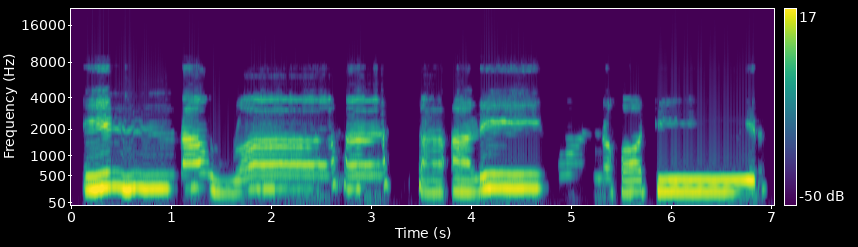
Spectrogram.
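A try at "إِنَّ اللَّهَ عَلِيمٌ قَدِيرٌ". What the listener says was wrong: Didengungkan dulu tanwin bertemu kopnya. Alimun qadir. Ya, nun itu yang tanwin bertemu kopnya itu kan ikhfa, Bunda. Makanya di situ didengungkan alimun qadir. Sudah lancar, hanya sedikit di itunya, idgham ya.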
